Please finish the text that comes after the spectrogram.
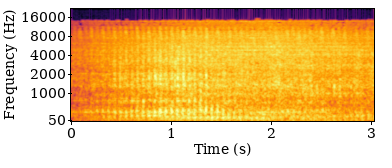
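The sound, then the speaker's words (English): A Coast Guard MH-60 helicopter returning from a training flight in Kotzebue: its rotor thumps in a steady rapid pulse over a broad engine roar, loud, swelling slightly then holding level with no voices. “It was business as usual as the second MH-60 helicopter returned from a training flight.”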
